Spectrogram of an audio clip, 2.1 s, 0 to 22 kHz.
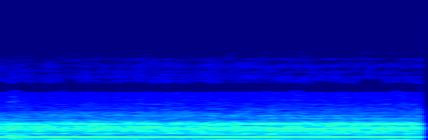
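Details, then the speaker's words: Three-phase electric motor run on 220 V in delta connection with a 10 µF start capacitor (15 µF recommended): loud steady electrical hum with a strong fixed buzz, noisier than in star connection. "Вот. Слушайте звук двигателя. Вот это работа на треугольнике."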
